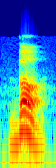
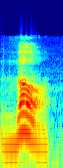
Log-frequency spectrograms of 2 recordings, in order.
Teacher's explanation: In our pronunciation, Spanish and Portuguese, it's always b. In modern Israeli, it is vo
